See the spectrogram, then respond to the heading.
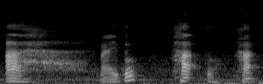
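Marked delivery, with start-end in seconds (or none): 0.0-0.6 long satisfied "ah"; breathy exhale as after sipping tea; refreshed breath-out, demonstrated; sigh after tea. Shown as a demonstration. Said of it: "Seperti kita habis minum teh". 1.8-2.6 "ha" on an open breath; thin, airy "ha" demo. Shown as a demonstration. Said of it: "Seperti kita habis minum teh".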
